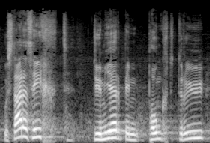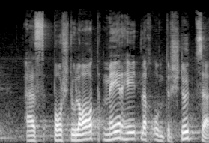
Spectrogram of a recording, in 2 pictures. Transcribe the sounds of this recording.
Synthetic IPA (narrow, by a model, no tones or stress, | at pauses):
usd̥ɛɾəsɪχtː | yəmiːəɾb̥ɪmpʰʊŋktd̥ɾyː | əspɔʃtulaːtmɛːɾɦeːtləχʊntəɾʃtʏt͡sə̰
